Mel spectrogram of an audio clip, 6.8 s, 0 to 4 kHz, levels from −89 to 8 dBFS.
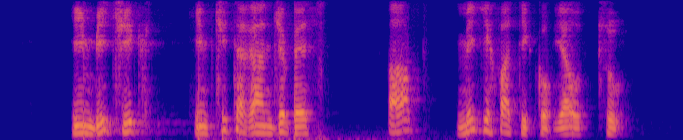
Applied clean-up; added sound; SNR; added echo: neural mask model DeepFilterNet 3.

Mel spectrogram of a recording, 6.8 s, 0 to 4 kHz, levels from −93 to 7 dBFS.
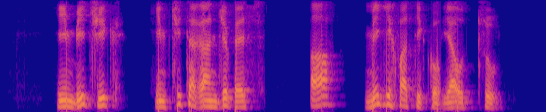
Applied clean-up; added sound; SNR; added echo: none; none; none; none.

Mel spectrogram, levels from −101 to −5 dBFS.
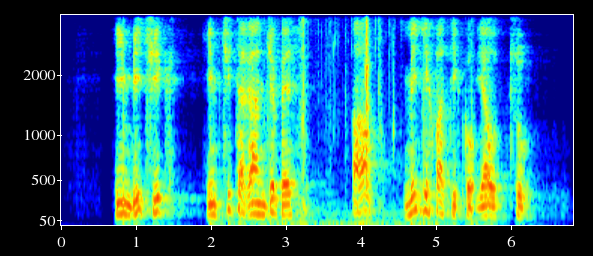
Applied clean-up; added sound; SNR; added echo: none; Door / Car; 11 dB; reverberation time 0.4 s.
